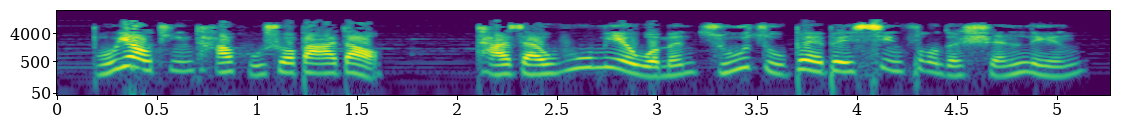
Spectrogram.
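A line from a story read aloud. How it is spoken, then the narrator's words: Shout. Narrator (Chinese): 族人中有人在喊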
